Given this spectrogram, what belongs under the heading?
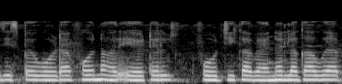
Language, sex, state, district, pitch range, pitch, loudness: Hindi, female, Uttar Pradesh, Lucknow, 205-210 Hz, 210 Hz, -13 LUFS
